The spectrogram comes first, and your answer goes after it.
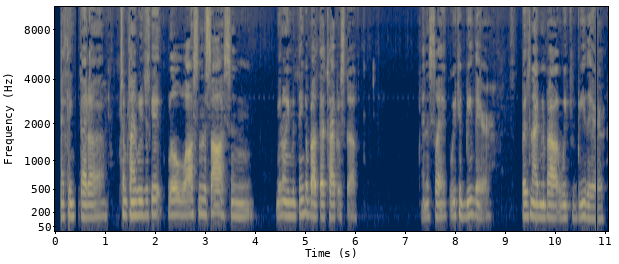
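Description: A man's voice: on the high side, creaky, a little mellow, husky, poor audio. A young man hosting a live call-in podcast, talking loosely and rambling, with a lot of filler words and some swearing. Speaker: host.

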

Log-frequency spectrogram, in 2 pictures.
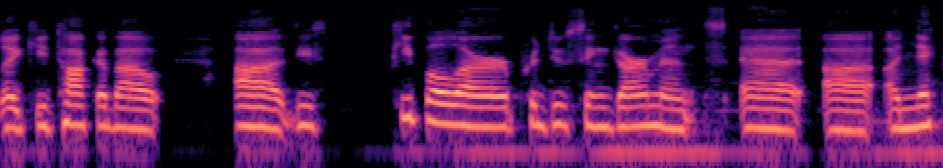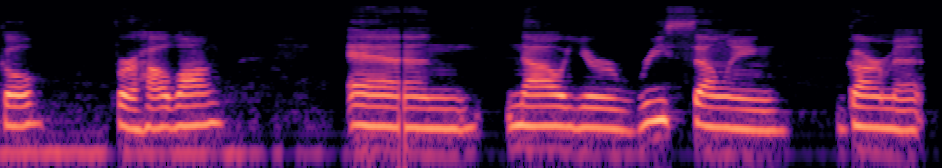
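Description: Her voice sits on the low side with little pitch movement, and she draws out her words in an exasperated, sweary casual chat. Missing teeth make her S sounds lisp and slur, and there's no room sound.

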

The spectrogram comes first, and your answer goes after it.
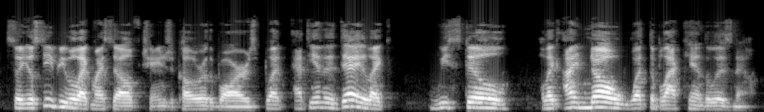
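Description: A man's voice: medium pitch, expressive, normal speed. A man hosting a live call-in podcast with casual trading talk, who rambles with lots of fillers and restarts, swears casually and has the hiccups. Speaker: podcast host.

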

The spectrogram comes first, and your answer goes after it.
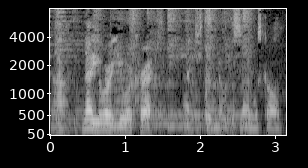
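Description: A man in his thirties, a podcast co-host, talking in a hesitant, halting way with many restarts. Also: on the low side, animated, a little mellow, soft background music. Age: 30s. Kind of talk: casual call-in podcast chat.

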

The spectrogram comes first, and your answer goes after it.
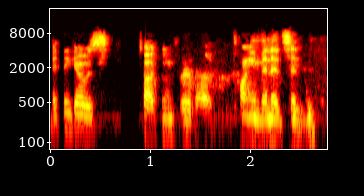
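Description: A man speaking up in an online audio room over a bad, breaking-up connection, halting and repeating his words. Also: medium pitch, steady tone, fairly bright tone, breathy edge. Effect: breaking-up bad phone connection. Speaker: audience member invited to speak. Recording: dull lo-fi phone audio, dry.

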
